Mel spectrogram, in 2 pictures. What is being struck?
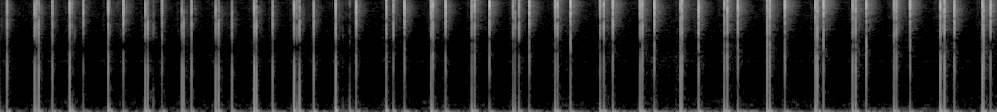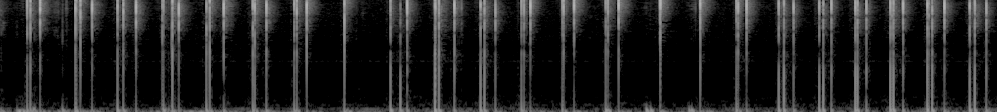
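Small thick-walled glass perfume bottle, partly filled.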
